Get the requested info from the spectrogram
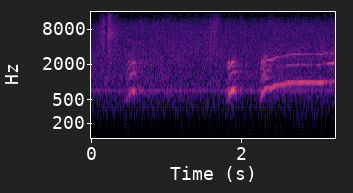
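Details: Coyotes in Palo Duro Canyon after dark on April 9, 2010, give two short, sliding yips, then a long howl that rises and holds steady.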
